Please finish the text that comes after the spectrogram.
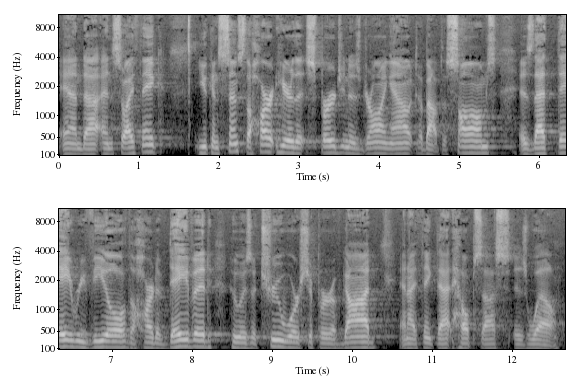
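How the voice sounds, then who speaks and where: A man's voice: mid-range voice, moderate pace, a little mellow, long reverb tail. A middle-aged man leading a Bible study, talking earnestly and conversationally with lots of fillers and restarts. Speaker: pastor.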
